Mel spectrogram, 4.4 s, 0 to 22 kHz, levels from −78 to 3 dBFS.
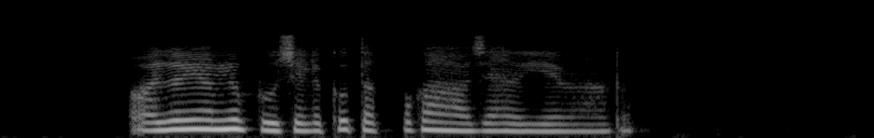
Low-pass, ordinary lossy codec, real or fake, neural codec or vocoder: none; none; fake; codec, 16 kHz, 0.5 kbps, FunCodec, trained on Chinese and English, 25 frames a second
